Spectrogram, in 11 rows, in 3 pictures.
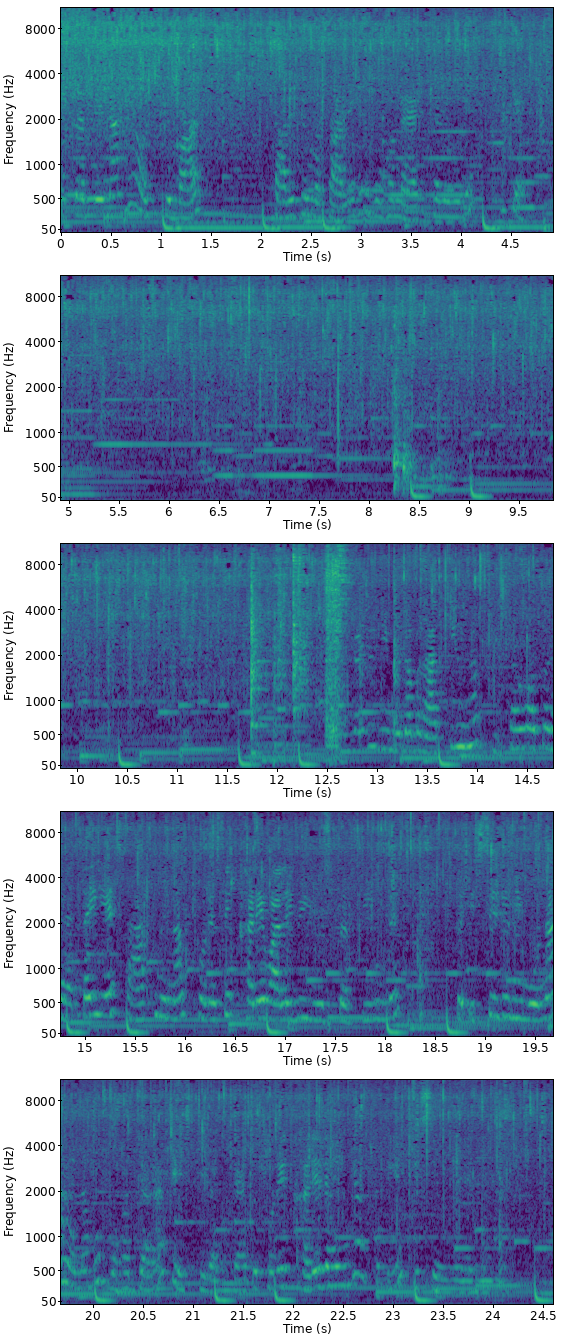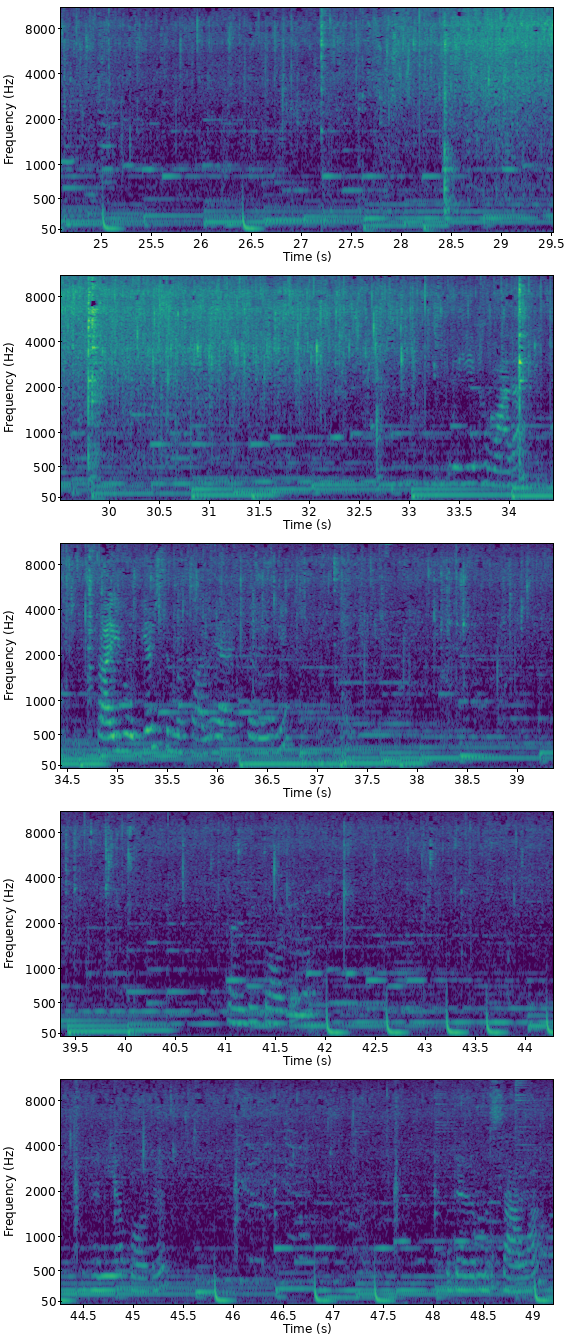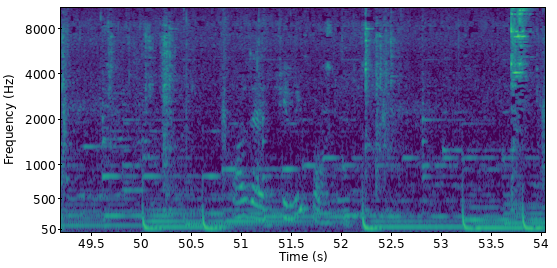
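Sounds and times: onions sizzling in oil: 0.0 - 54.0
metal spatula scraping pan: 11.7 - 12.8, 29.7 - 30.2.

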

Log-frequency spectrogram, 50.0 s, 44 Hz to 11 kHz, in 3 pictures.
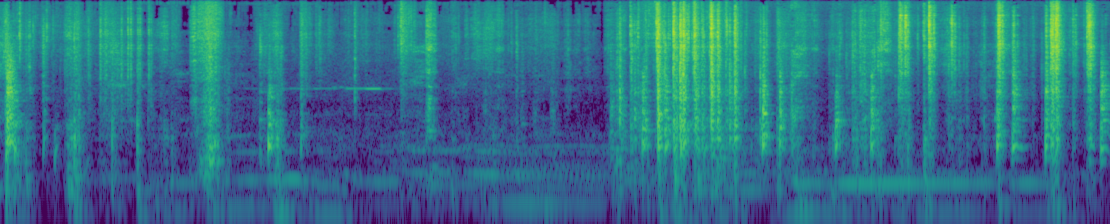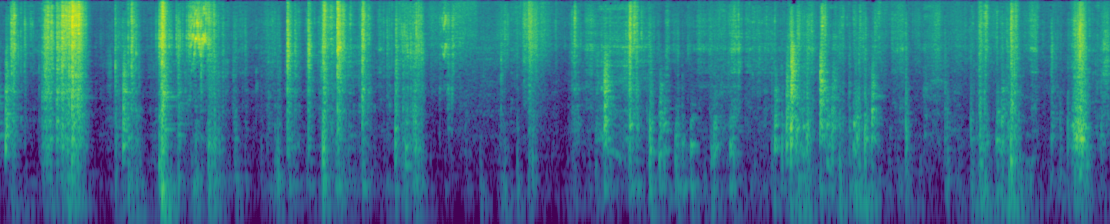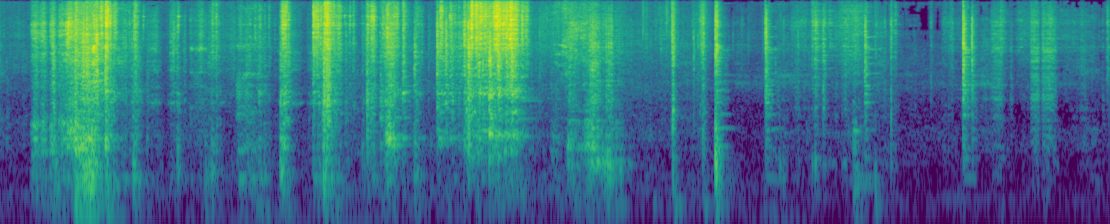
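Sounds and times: metal pail scraping: 0.0 - 8.2, 24.6 - 43.0
metal lid clanking and rattling: 9.2 - 11.8, 33.8 - 42.8.

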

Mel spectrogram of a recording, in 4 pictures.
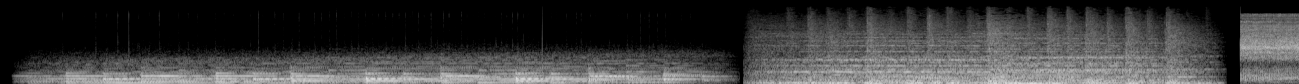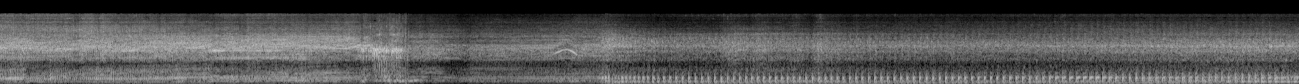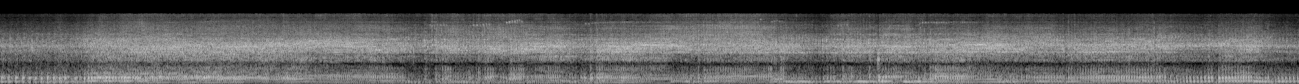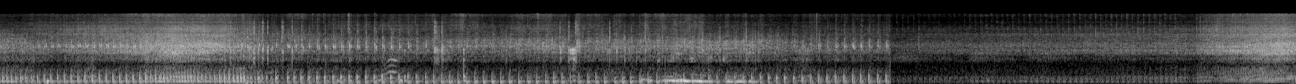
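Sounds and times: dirt bike engine revving: 12.4 - 51.9.

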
